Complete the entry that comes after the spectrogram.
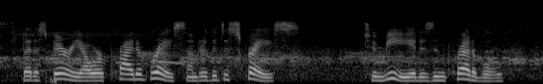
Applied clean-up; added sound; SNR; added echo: none; Bird vocalization, bird call, bird song; 14 dB; none.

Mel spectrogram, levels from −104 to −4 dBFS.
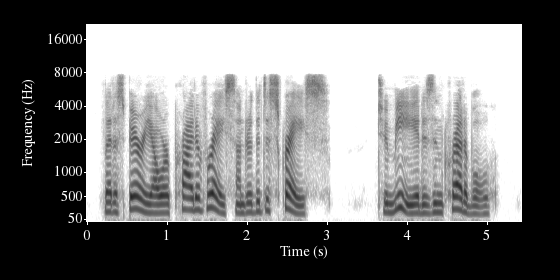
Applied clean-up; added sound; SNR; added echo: none; none; none; none.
